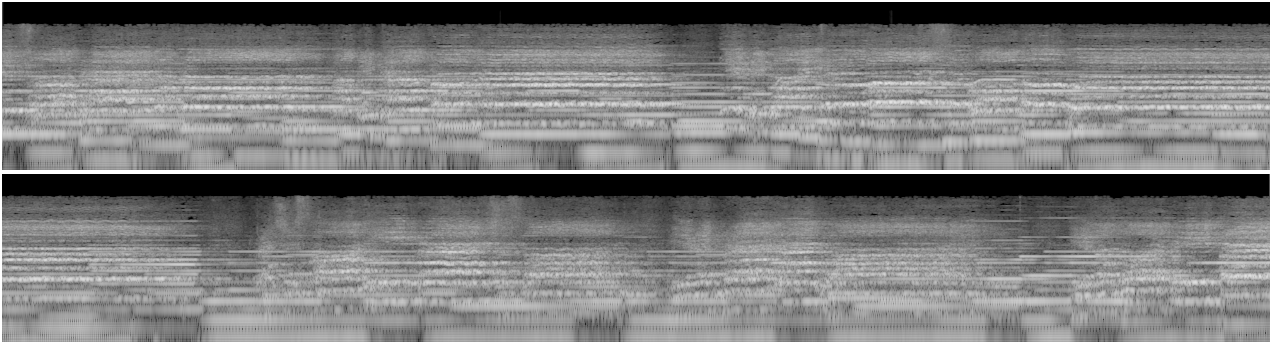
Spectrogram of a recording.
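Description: A choir singing a hymn with organ accompaniment: held chords over steady sustained bass notes, without a break.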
